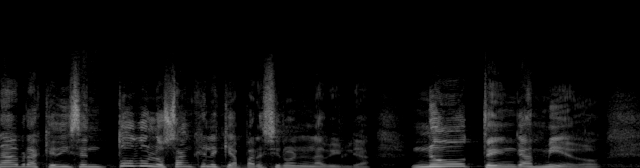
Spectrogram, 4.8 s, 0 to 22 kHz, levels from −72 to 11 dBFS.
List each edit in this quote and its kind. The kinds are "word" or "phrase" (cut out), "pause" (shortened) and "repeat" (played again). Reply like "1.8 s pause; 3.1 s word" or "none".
none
